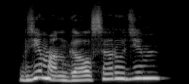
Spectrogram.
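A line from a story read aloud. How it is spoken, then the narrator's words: Cheerful question. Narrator (Russian): бодро поинтересовался муж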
